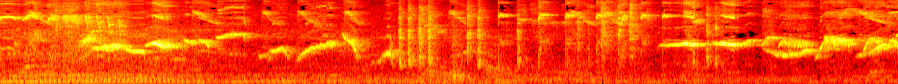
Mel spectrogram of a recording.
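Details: White-rumped shama, a Medan-type bird, singing at night: a rich, varied run of whistled and slurred notes, sharp chirps and sweeping phrases, with bursts of rapid clicking in the middle.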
